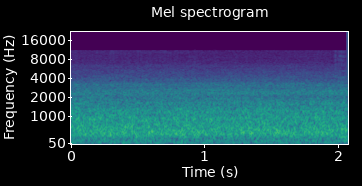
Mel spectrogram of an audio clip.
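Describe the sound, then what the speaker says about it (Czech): Wide steady roar of a freight train passing nearby outdoors, loud and continuous without pause, with no voices heard. "teď to je nakladní vlak"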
